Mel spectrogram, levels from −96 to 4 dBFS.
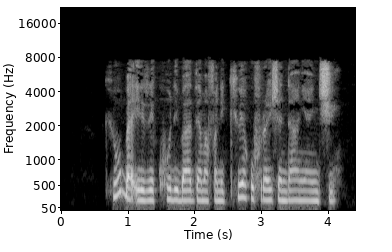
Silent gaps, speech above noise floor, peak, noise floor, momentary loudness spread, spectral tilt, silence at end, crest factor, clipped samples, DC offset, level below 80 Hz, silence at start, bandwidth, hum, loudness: none; 64 dB; -2 dBFS; -83 dBFS; 7 LU; -4 dB/octave; 0.3 s; 18 dB; under 0.1%; under 0.1%; -60 dBFS; 0.8 s; 8 kHz; none; -19 LUFS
